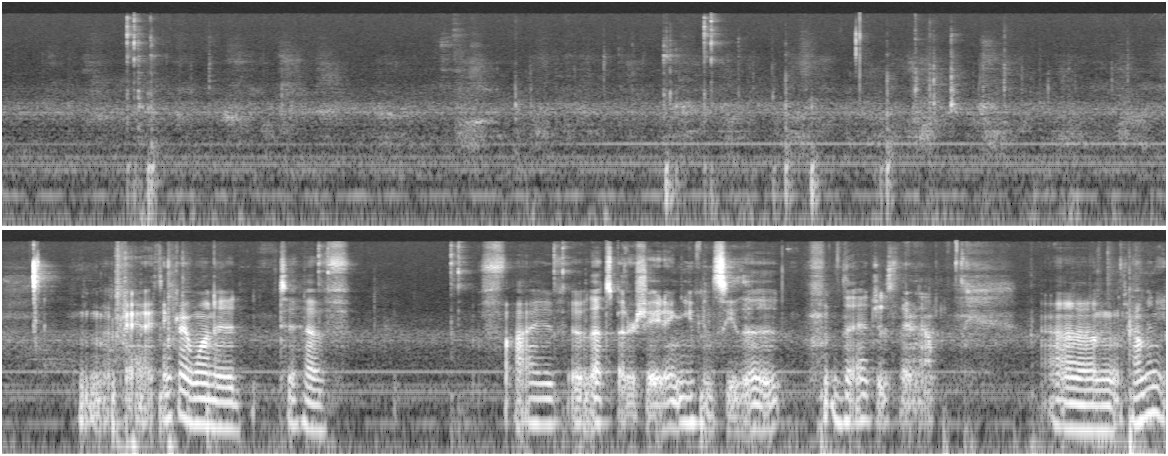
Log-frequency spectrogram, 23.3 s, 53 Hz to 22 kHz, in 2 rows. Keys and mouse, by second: 1.5-6.7 middle drag, 7.8 middle drag, 8.8-12.7 middle drag, 13.0 shift+middle drag, 13.5 middle drag, 14.8 click, 16.1 click, 17.1 click, 17.4-18.6 middle drag.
